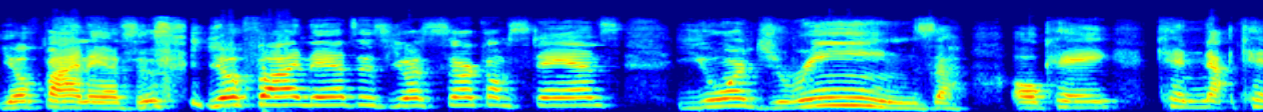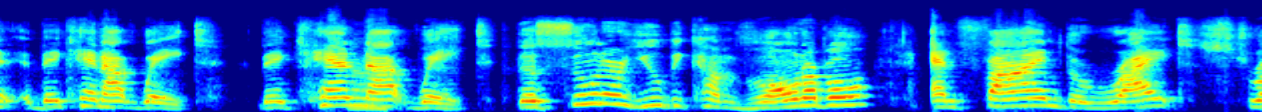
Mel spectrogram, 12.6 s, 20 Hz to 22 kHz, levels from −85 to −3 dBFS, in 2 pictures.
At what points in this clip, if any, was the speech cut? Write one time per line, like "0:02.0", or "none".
0:00.9
0:08.7

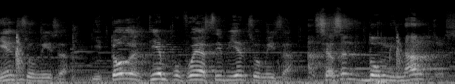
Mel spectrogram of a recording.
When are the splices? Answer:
0:03.1

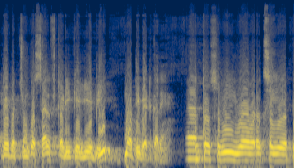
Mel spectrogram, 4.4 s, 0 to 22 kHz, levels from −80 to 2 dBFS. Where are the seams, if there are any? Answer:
0:02.8

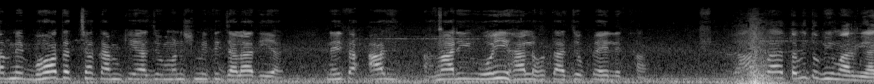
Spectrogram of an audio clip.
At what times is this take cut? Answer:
0:07.5

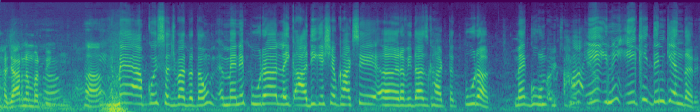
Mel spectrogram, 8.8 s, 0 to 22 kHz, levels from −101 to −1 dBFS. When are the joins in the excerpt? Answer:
0:01.3

